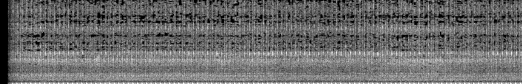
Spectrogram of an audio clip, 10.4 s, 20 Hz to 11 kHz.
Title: TVS Ronin 225 Tappet noise (Engine noise)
